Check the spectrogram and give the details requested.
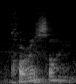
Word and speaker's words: Coruscant: Coruscant? That's how I've always pronounced it.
